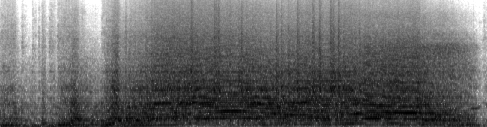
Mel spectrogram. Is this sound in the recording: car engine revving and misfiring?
yes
